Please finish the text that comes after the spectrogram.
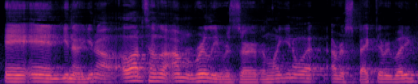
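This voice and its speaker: A man's voice: mid-range voice, fairly even intonation, quick pace, echoey room. A man hosting a casual podcast chat, talking earnestly with lots of fillers and restarts. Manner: rambling, filler-heavy, earnest. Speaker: podcast host.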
